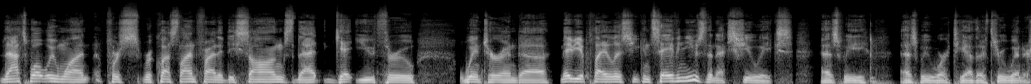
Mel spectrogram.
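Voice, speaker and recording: A man with a plain, everyday voice and lively intonation, dry and close with no echo, on a very clean recording with a silent background. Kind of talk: radio host introducing a meteorologist for a winter storm forecast call. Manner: chatty, easygoing morning-radio banter.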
